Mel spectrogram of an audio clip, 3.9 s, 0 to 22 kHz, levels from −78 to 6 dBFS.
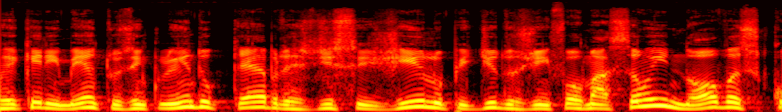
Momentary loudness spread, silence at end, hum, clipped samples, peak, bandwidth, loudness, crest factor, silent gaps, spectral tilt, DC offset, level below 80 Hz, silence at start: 4 LU; 0 s; none; under 0.1%; -4 dBFS; 17 kHz; -16 LUFS; 12 dB; none; -6 dB/octave; under 0.1%; -52 dBFS; 0 s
